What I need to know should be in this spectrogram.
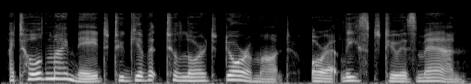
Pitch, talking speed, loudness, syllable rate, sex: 170 Hz, 190 wpm, -17 LUFS, 4.3 syllables/s, female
